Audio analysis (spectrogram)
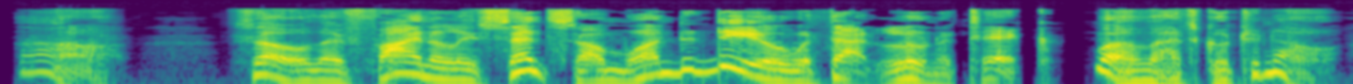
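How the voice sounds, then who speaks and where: Gravelly, grumpy old fantasy game man. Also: mid-range voice, a bit bright, no room sound, clean studio sound, exaggerated voice. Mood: stern, grumpy. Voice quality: raspy, gravelly. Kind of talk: fantasy video game character acting.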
